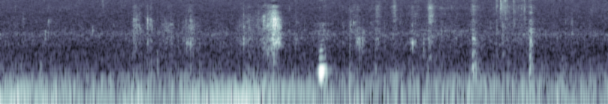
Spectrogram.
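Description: A plastic bottle crinkles and taps close to a microphone.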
